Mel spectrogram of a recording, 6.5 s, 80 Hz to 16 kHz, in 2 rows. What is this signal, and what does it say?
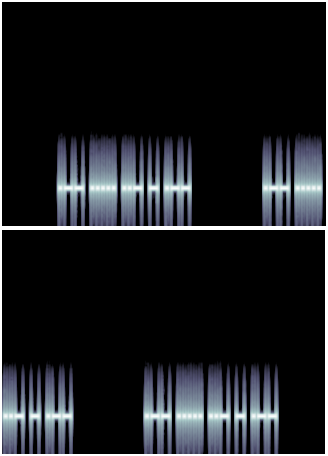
Morse code, heard as a keyed tone, about 44 wpm, 700 Hz. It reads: W5UTW W5UTW W5UTW
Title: Call Signs Repeated 2x - 45wpm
